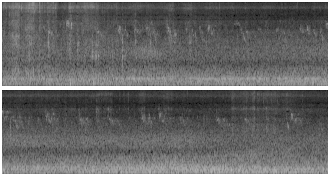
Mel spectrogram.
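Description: Outdoor ambience: a steady background rush with many short, high, falling chirps of small birds scattered throughout.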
